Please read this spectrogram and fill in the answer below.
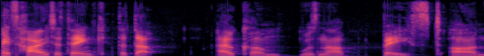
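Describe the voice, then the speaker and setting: A man with an ordinary speaking voice, medium pitch and ordinary pitch variation, in a dry, close sound with no echo and a quiet background. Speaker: podcast host. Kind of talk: casual chat.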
